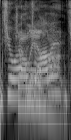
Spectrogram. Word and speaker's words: Jolyon: Your mom. Is that how you pronounce it? – Your mom. – I forgot that you completely cannot pronounce his name. – How do you pronounce it? – Jolyon.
